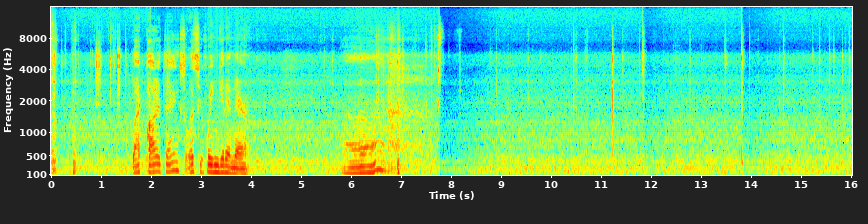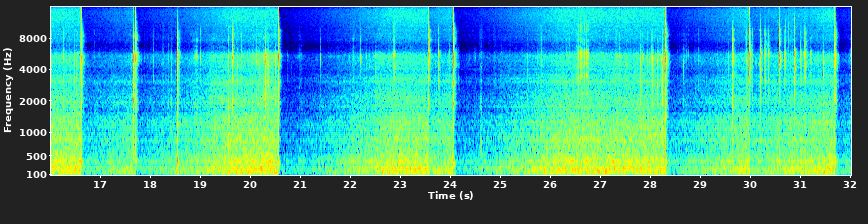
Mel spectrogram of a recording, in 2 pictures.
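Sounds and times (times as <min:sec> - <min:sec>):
steady low hum: 0:00.0 - 0:32.0
murmured voice: 0:05.8 - 0:07.6.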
